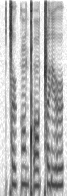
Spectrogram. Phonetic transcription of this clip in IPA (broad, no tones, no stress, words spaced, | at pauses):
ǀə˞kɔ̃ǃʼɔ ǁə˞ɾʲə˞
